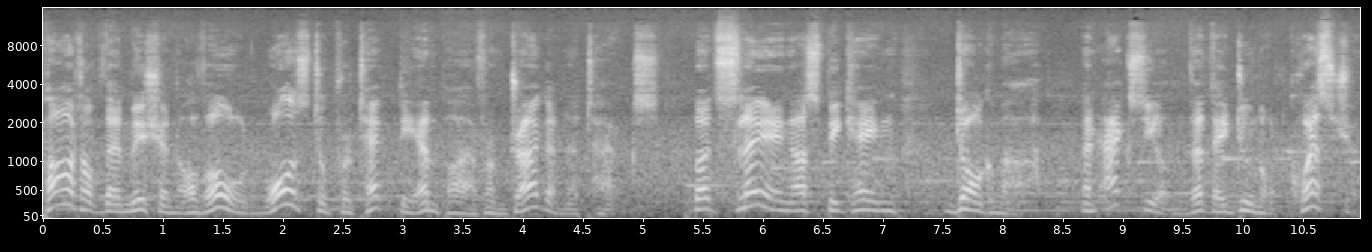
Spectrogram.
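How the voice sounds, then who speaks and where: A man puts on a character voice, pitched fairly high. He speaks at a fairly slow pace over clear background noise. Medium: solo performance. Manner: formal, measured, archaic.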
